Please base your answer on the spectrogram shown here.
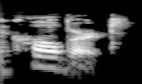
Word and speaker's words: Colbert: She went by Colbert, which is I think the how the name is actually pronounced.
